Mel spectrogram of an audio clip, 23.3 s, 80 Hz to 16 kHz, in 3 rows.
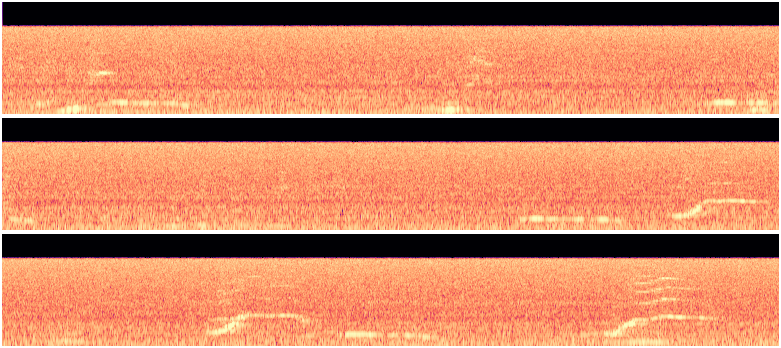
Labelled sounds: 0.9	1.1	humpback whale, 1.5 to 1.9 kHz
14.7	15.4	humpback whale, 0.80 to 1.1 kHz
17.6	18.7	humpback whale, 0.83 to 1.3 kHz
21.8	22.7	humpback whale, 0.80 to 3.3 kHz

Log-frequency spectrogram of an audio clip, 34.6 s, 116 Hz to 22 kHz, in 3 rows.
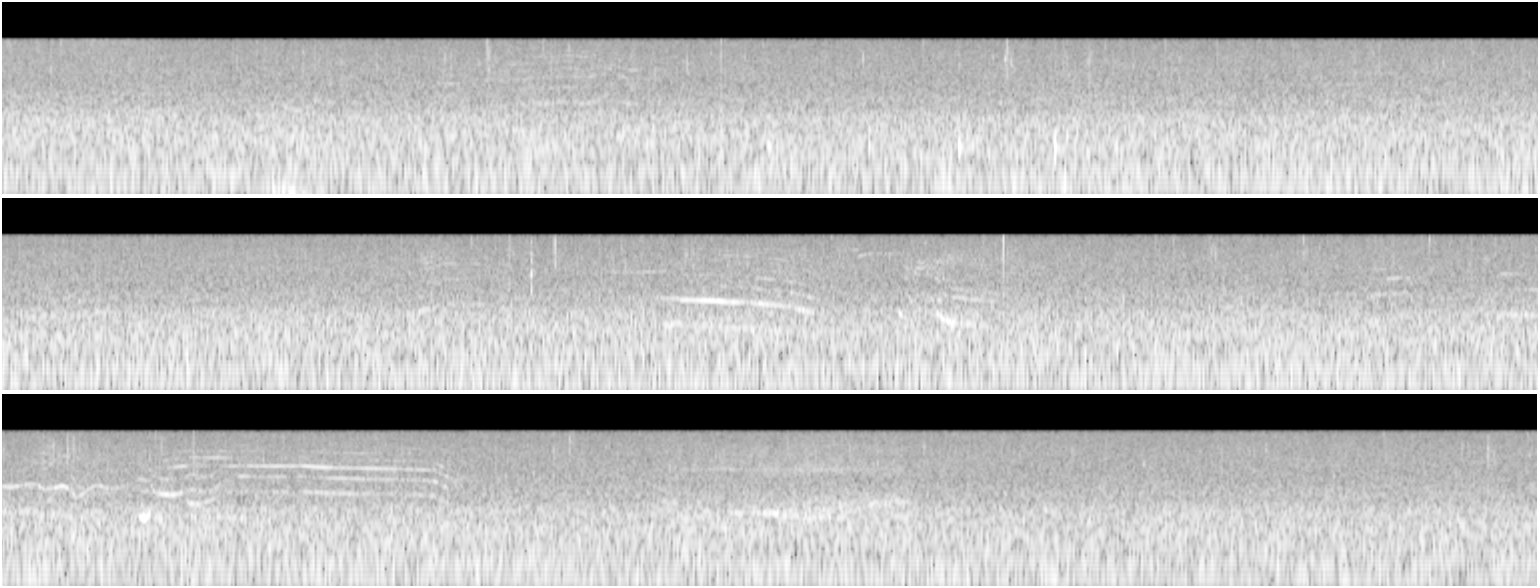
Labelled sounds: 3.9	4.8	killer whale, Bigg's (transient), 1.3 to 5.1 kHz
16.0	18.2	killer whale, Bigg's (transient), 0.94 to 4.9 kHz
18.6	18.9	killer whale, Bigg's (transient), 1.3 to 1.9 kHz
22.7	26.5	killer whale, Bigg's (transient), 1.0 to 4.4 kHz

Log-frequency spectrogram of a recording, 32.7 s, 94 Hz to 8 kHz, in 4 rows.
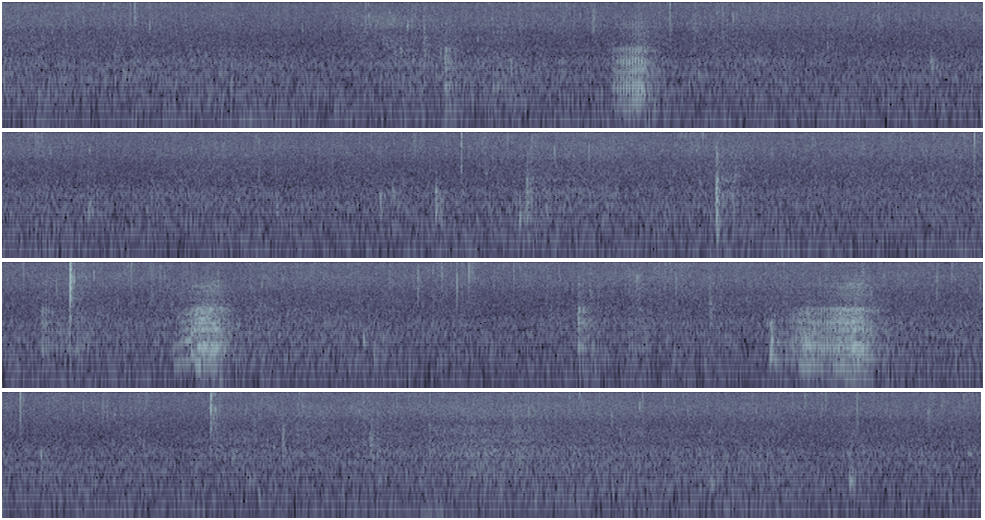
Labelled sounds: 5.1	5.4	croaking sound likely from a nearby submerged object, 1.4 to 1.7 kHz
23.0	23.5	croaking sound likely from a nearby submerged object, 1.4 to 1.6 kHz

